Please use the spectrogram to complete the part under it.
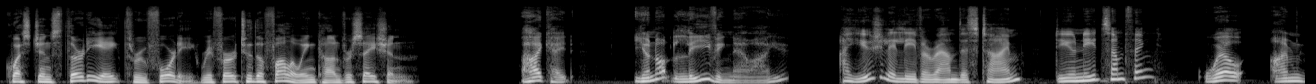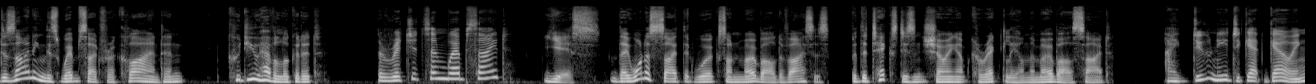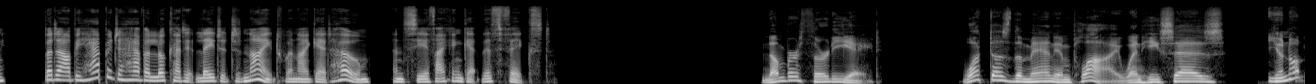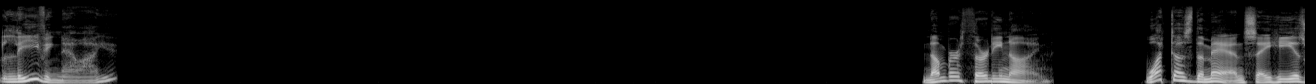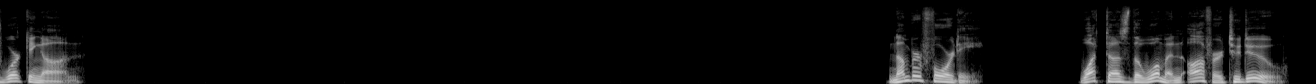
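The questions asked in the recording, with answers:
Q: What does the man say he is working on?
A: A website for a client (the Richardson website)

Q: What does the woman offer to do?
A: Look at the website later tonight from home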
